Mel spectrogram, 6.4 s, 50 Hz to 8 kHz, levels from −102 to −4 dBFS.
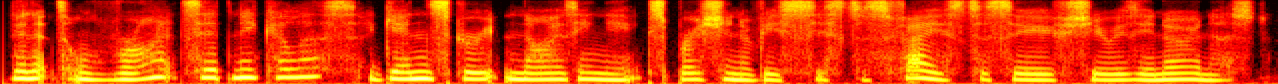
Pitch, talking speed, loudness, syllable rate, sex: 225 Hz, 195 wpm, -20 LUFS, 5.0 syllables/s, female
